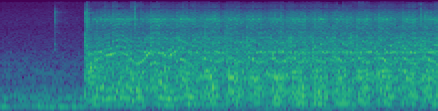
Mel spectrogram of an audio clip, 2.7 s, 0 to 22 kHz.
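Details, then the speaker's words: 2002 Chevy 2500HD 6.0 L plow truck, almost out of gas, dead battery: steady even cranking with bright whirring starter, never fires; spark tester at coil shows no spark on either bank. "Alright. Now, looks like we got no spark there. Let's just check another one."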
